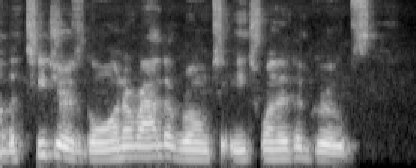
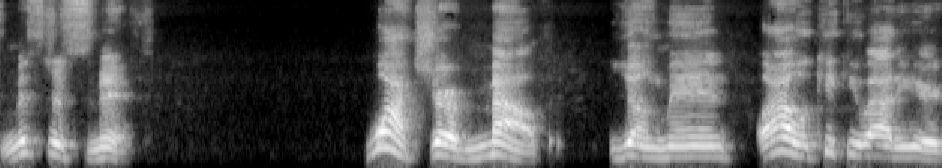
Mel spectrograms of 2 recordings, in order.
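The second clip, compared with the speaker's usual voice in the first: stern teacher; 3 semitones higher, 4 dB louder than usual. Retold or imitated. Teacher warning the joking student, a hint of a stern scold. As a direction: lightly imitate a strict little teacher warning a student.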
